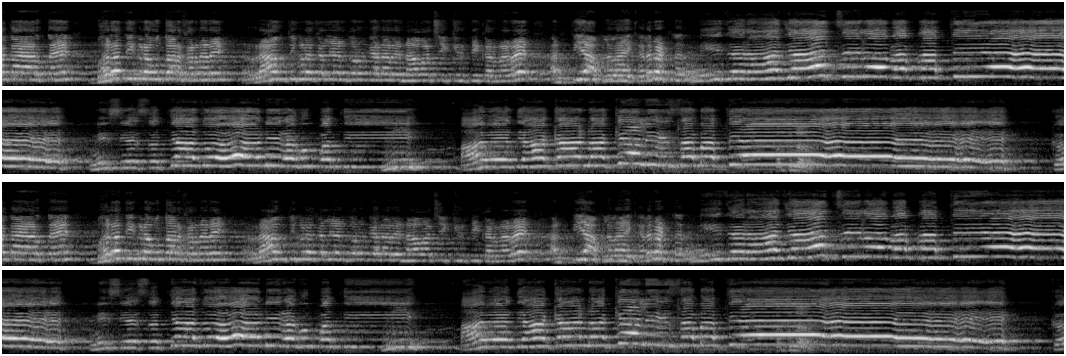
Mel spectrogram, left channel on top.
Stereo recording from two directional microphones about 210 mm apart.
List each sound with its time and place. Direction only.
0.1 s a sound: 15° left (ahead or behind)
5.8 s a man's voice: 15° left (ahead or behind)
7.1 s child singing: 20° right (ahead or behind)
11.8 s music: 20° right (ahead or behind)
15.2 s child singing: 20° right (ahead or behind)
